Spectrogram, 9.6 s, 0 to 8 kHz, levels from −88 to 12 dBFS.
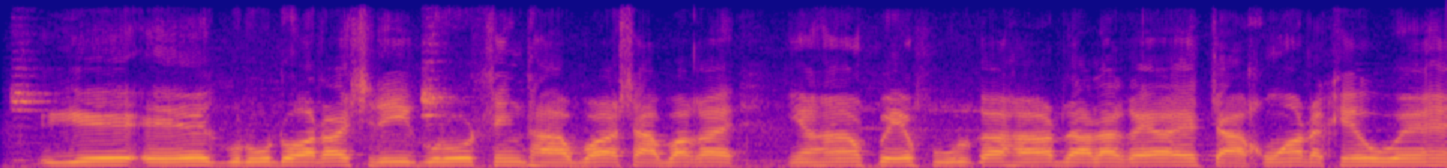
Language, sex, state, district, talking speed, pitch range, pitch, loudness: Hindi, male, Maharashtra, Mumbai Suburban, 135 wpm, 155-160 Hz, 160 Hz, -15 LUFS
